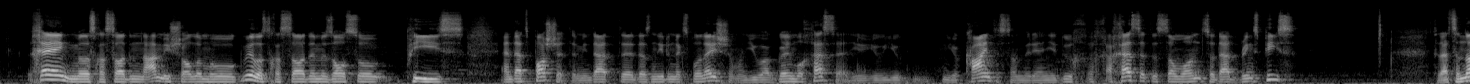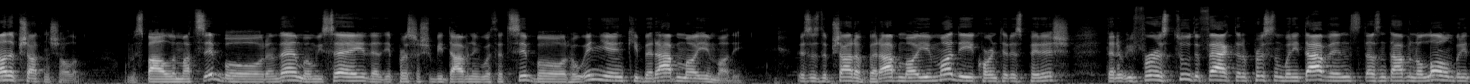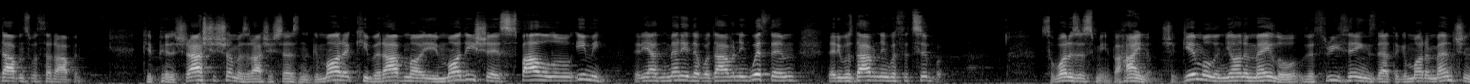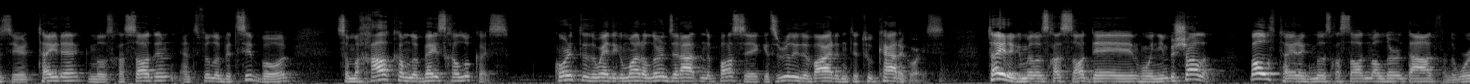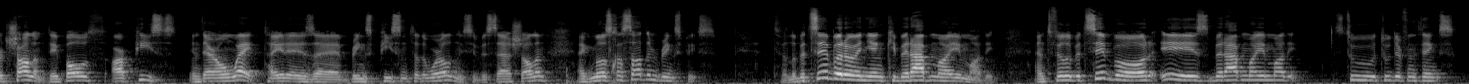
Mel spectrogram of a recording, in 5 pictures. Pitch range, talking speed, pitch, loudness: 125-180 Hz, 170 wpm, 150 Hz, -24 LUFS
